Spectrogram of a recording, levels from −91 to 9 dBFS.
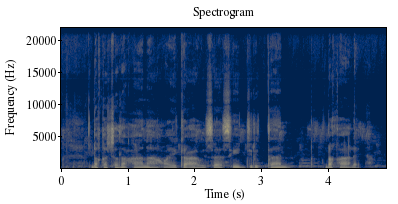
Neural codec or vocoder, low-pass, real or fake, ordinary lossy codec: none; none; real; none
